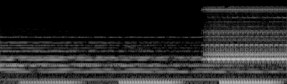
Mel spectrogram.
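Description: A telephone rings in a steady repeating pattern, three buzzing pulses over a sustained electronic tone that grows brighter and louder toward the end, with no voices present.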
